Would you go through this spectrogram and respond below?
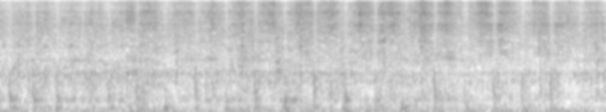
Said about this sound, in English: as you're working your blades, turn your block occasionally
